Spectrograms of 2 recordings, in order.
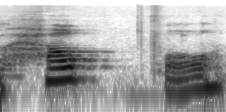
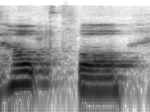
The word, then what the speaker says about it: helpful: look at that word the question is whether the p sound is stopped so helpful and helpful yes if i'm just saying help i'm going to let that pee out help by itself if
